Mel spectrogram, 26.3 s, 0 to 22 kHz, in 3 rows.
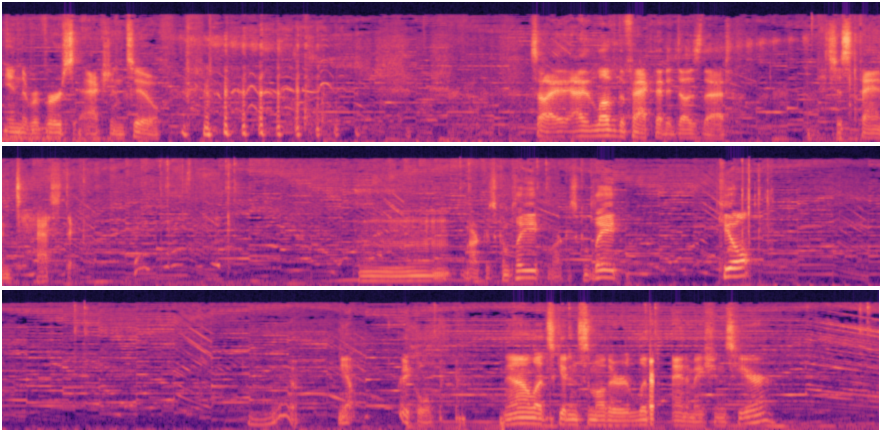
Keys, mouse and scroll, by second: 8.7 ctrl+s, 21.9-23.2 drag, 24.0 click, 26.1 click.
